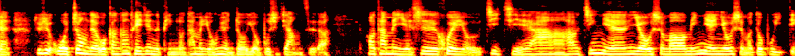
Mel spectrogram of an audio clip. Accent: Taiwan; moved away as an adult; now in United States; 我自己是从台湾来的，我是念研究所的以后才到美国来，所以我对中国大陆的环境也许不是那么的了解哈，

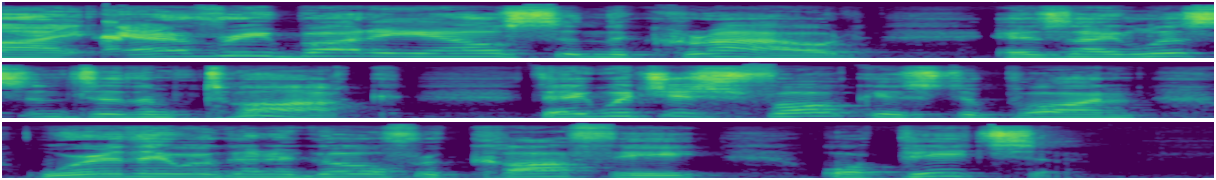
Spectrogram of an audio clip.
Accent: Boston, Massachusetts, United States; I was at a convention in Boston, Massachusetts, my hometown.

